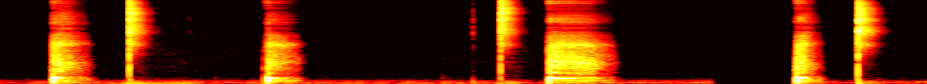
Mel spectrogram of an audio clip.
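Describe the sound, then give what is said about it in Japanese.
Nail clippers snip fingernails on the right side, starting with the thumb, three or four crisp, sharp clicks spaced a few seconds apart, each paired with soft, breathy sighs, with whispering at the listener's ear. “こっちもさっきみたいに耳元でささやきながら爪切りしてあげる。”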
